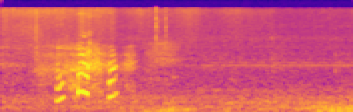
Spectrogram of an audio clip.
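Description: A child's brief high-pitched vocal sound, a short exclamation or laugh, about half a second in, followed by a low rumbling noise for the rest of the moment.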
